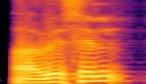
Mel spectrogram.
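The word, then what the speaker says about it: whistle: मारेगा जल्दी करो एजन विसल ट पैसेंजर ठीक है विल में देखो जब एस और ए के बीच में टी आता है तो साइलेंट हो जाता है ससल हो गया बसल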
